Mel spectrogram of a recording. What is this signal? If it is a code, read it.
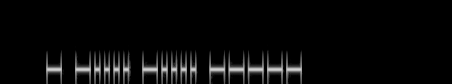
Morse code, heard as a keyed tone, about 25 wpm, 700 Hz. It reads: T660
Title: Numbers - Contest Style - 4-Digit 25wpm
